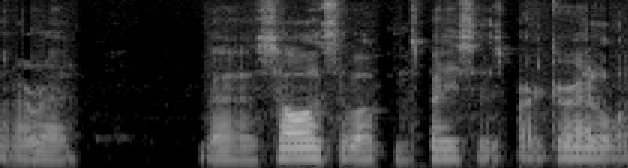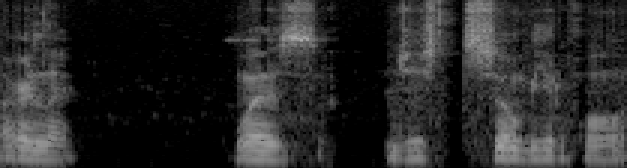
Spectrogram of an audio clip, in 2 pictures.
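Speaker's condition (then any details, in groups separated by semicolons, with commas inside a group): Cerebral palsy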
